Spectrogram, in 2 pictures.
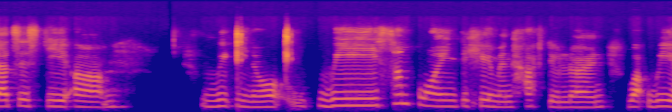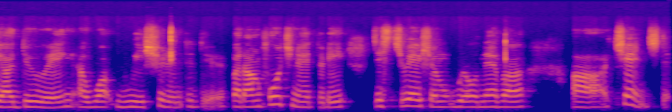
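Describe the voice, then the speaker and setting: Spoken with a Japanese accent at a very slow pace, the voice has a dark, mellow tone and fairly even intonation. The background stays quiet. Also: woman, medium pitch for a woman. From Japan, Nagoya. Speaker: poet. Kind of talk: Q&A answers. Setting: video call. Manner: halting.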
